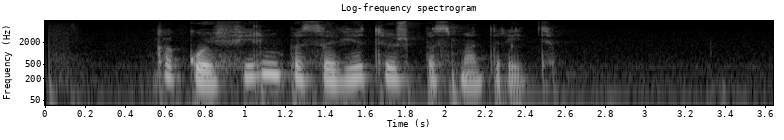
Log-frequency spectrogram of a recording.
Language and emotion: Russian, neutral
